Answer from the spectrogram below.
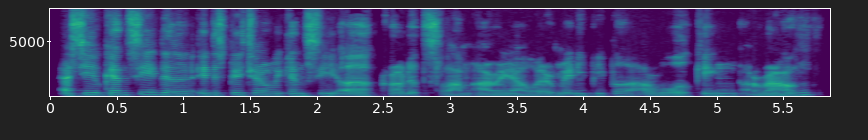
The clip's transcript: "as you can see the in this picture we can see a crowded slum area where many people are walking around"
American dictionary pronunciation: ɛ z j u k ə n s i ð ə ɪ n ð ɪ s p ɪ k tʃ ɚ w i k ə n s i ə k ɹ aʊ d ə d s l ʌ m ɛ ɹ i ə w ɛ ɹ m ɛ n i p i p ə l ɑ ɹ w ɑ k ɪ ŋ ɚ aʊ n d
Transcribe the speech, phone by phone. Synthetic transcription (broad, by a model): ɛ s j u k ə n s i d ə ɪ n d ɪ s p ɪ tʃ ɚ w i k ə n s i ə k ɹ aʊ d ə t s l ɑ m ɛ ɹ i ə w ɛ ɹ m ɛ n i p i p ə l ɑ ɹ w ɑ k ɪ ŋ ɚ aʊ n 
